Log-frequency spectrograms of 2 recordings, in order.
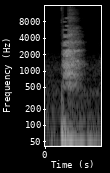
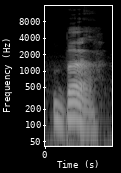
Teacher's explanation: instead of p, I can make the sound b, and now I'm using my voice box while I pronounce the letter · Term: voiced consonants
